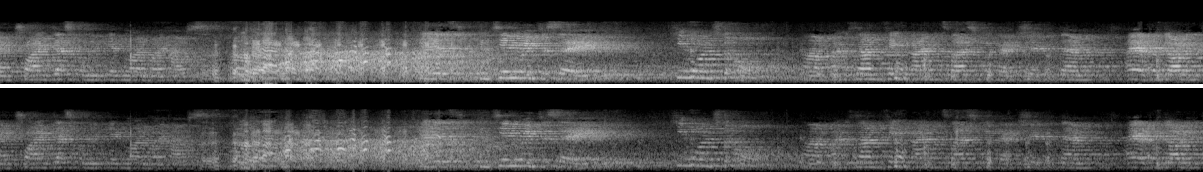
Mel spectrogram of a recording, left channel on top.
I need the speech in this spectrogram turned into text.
am trying desperately to get him out of my house. He is continuing to say he wants to own. I was down in Cadigan Islands last week. I shared with them. I have a daughter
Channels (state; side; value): quieter; right; 5.9 dB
